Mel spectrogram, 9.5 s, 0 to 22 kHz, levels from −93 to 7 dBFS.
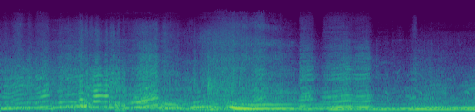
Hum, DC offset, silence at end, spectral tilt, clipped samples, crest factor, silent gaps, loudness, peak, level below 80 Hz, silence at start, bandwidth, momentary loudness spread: none; under 0.1%; 0 s; -9 dB/octave; under 0.1%; 14 dB; none; -22 LUFS; -8 dBFS; -46 dBFS; 0 s; 9.2 kHz; 9 LU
